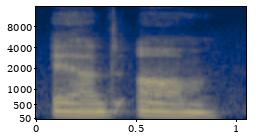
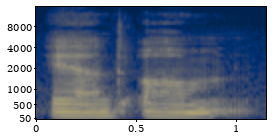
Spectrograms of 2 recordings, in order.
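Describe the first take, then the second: Both takes have the same delivery.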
